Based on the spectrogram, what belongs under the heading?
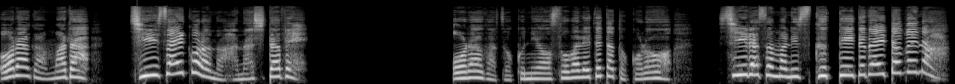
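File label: voice story, Japanese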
